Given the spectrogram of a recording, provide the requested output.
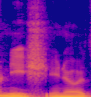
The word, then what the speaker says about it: niche: Niche or niche? I think the proper pronunciation, because a French word, is niche, but Americans say niche.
